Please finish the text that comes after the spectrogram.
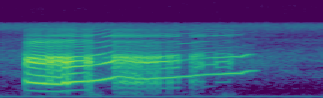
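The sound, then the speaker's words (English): A voice imitates the attic door in a bedroom opening on its own in the middle of the night: one drawn-out, nasal, whining squeak lasting about a second and a half, wavering then slowly rising in pitch, with a steady low hum underneath. “The night after I watched Black Christmas, I have an attic door in my room. And it opened on its own in the middle of the night and made this sound.”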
